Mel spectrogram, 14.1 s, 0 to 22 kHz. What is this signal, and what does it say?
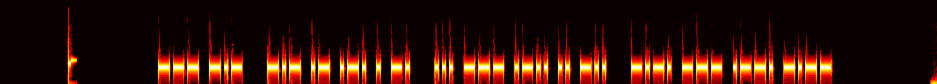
Morse code, heard as a keyed tone, about 22 wpm, 700 Hz. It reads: OK KAREN SOLID COPY
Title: Practice QSO - Exchange 3 - More Info - 22wpm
